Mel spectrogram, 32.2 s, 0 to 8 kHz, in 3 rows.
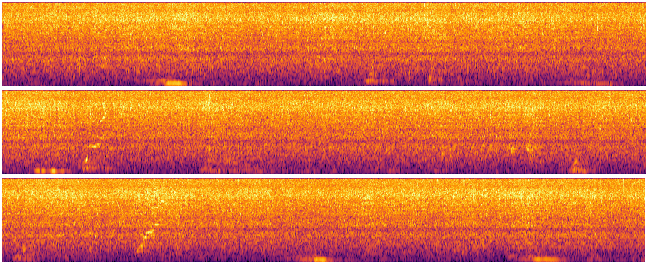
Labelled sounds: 12.1	12.4	humpback whale, 0.84 to 1.1 kHz

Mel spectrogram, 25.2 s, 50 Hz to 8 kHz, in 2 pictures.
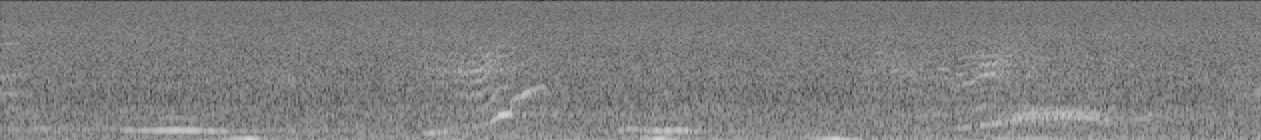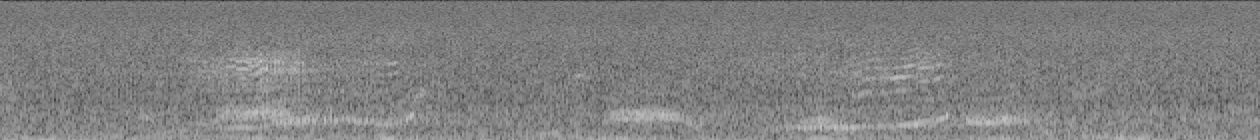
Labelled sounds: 4.5	5.5	humpback whale, 0.80 to 2.2 kHz
9.5	10.0	humpback whale, 1.2 to 1.7 kHz
12.4	12.7	humpback whale, 0.93 to 1.2 kHz
14.8	15.3	humpback whale, 1.7 to 2.5 kHz
18.3	18.5	humpback whale, 1.4 to 1.7 kHz
21.4	22.1	humpback whale, 1.4 to 2.0 kHz

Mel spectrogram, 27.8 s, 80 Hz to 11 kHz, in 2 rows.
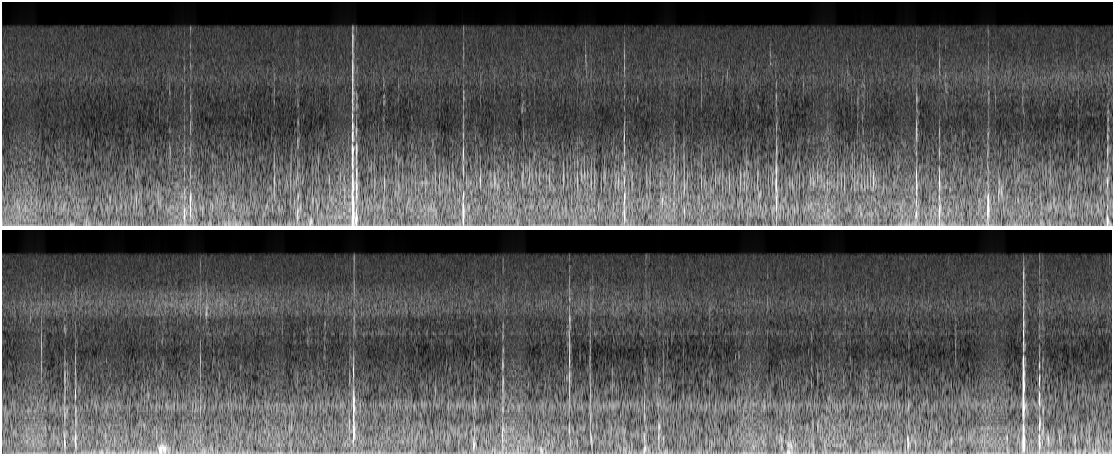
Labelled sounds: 0.0	5.0	vessel noise, 0.04 to 8.0 kHz

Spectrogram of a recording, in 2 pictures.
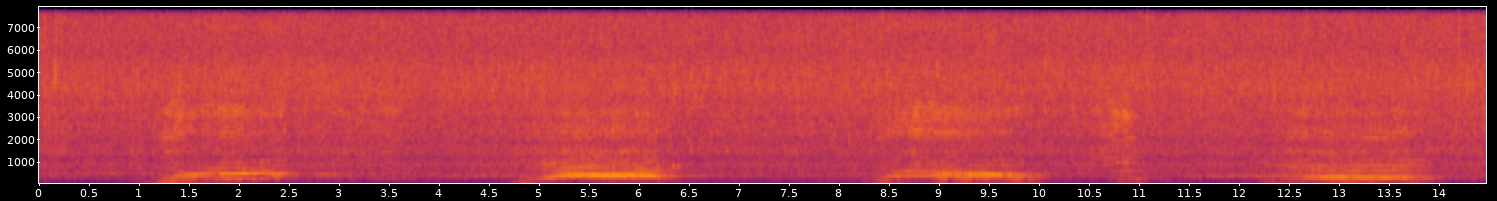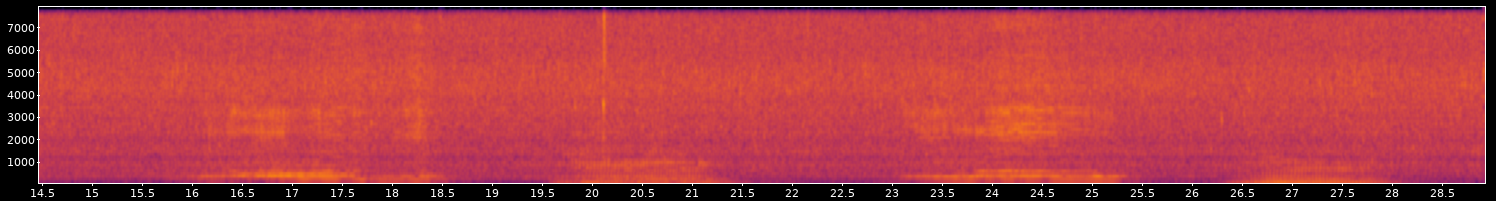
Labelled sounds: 1.8	2.1	humpback whale, 3.2 to 3.6 kHz
5.3	5.6	humpback whale, 0.78 to 0.84 kHz
8.6	9.3	humpback whale, 2.2 to 2.5 kHz
10.5	11.0	humpback whale, 1.1 to 3.3 kHz
13.3	13.5	humpback whale, 2.0 to 2.2 kHz
20.3	20.6	humpback whale, 1.0 to 1.1 kHz
23.3	25.0	humpback whale, 1.9 to 3.6 kHz

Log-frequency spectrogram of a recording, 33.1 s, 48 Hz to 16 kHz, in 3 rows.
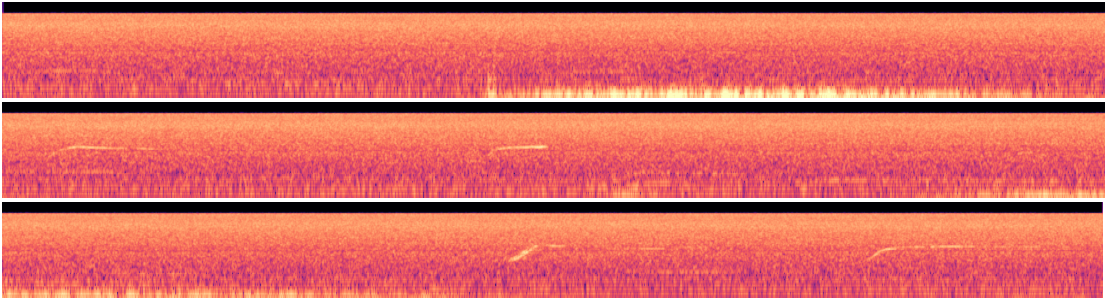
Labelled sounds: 11.6	12.2	humpback whale, 0.83 to 1.1 kHz
15.9	16.5	humpback whale, 0.86 to 1.1 kHz
28.4	28.7	humpback whale, 0.93 to 0.99 kHz
30.8	31.7	humpback whale, 0.80 to 1.2 kHz

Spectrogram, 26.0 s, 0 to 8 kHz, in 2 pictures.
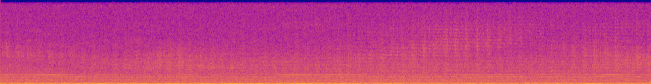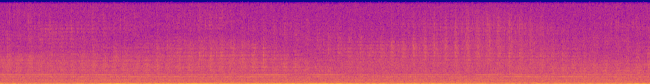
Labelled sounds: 5.5	5.9	vessel noise, 0.86 to 1.1 kHz

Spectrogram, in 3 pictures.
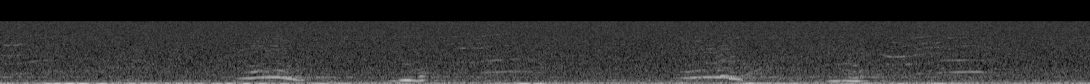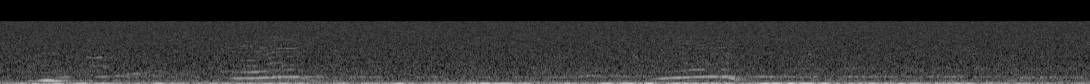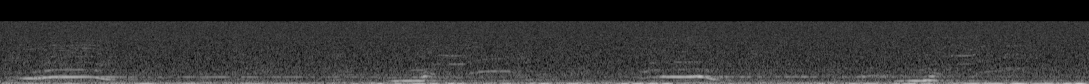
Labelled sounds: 0.0	0.3	humpback whale, 1.4 to 2.6 kHz
4.7	5.0	humpback whale, 2.0 to 2.3 kHz
8.8	9.7	humpback whale, 1.1 to 2.2 kHz
26.2	26.9	humpback whale, 1.1 to 1.5 kHz
31.3	31.6	humpback whale, 1.4 to 1.6 kHz

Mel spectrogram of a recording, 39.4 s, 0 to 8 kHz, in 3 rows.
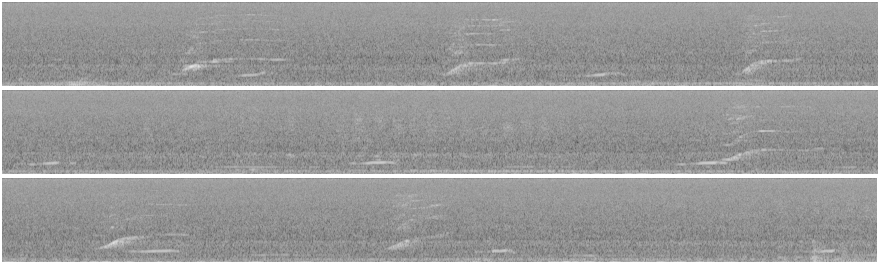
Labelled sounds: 2.9	3.9	humpback whale, 0.80 to 5.0 kHz
6.9	7.6	humpback whale, 0.80 to 4.2 kHz
11.2	11.8	humpback whale, 0.80 to 4.7 kHz
24.0	24.8	humpback whale, 0.80 to 3.1 kHz
28.0	28.9	humpback whale, 0.80 to 3.0 kHz
32.5	32.9	humpback whale, 0.86 to 3.1 kHz

